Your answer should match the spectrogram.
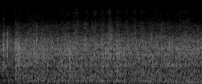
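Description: Fried rice frying in a large skillet: a steady, even sizzle.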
